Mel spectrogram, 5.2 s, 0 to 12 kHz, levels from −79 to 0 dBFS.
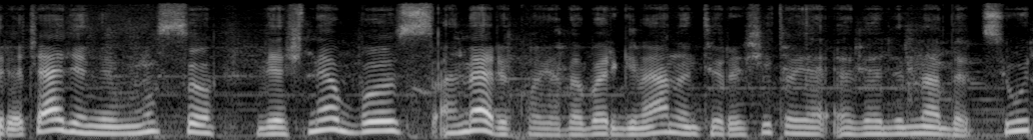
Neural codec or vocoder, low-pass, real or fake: codec, 44.1 kHz, 7.8 kbps, DAC; 10.8 kHz; fake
